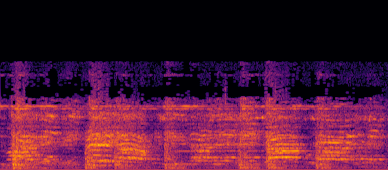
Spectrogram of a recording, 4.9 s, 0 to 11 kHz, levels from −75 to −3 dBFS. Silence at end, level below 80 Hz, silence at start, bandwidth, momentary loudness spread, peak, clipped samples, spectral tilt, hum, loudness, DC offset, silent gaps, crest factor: 0 s; -58 dBFS; 0 s; 7.4 kHz; 6 LU; -10 dBFS; under 0.1%; -3 dB/octave; none; -21 LUFS; 0.9%; none; 14 dB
